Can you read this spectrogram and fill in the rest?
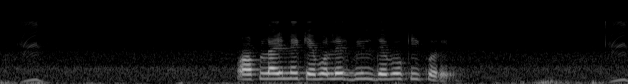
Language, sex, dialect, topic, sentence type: Bengali, female, Standard Colloquial, banking, question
